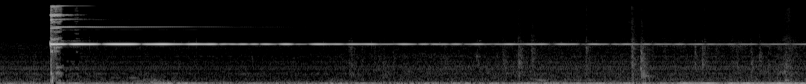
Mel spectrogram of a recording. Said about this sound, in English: When you hear the sound of the bell, let the sound bring you out of meditation.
